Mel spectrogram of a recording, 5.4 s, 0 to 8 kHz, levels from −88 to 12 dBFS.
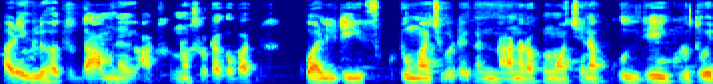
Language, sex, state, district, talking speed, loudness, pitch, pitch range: Bengali, male, West Bengal, Kolkata, 215 wpm, -19 LUFS, 110 Hz, 110-115 Hz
